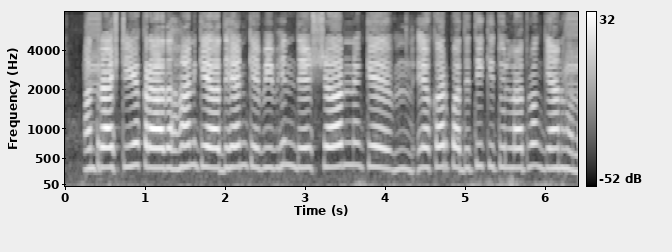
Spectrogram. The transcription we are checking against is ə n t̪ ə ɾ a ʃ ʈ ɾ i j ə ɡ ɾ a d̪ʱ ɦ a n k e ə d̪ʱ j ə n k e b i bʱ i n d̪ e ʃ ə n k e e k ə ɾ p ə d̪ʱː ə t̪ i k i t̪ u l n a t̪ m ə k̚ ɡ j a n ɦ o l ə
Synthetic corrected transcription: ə n t̪ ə ɾ a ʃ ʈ ɾ i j ə k ɾ a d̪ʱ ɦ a n k e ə d̪ʱ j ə n k e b i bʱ i n d̪ e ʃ ə n k e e k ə ɾ p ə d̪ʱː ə t̪ i k i t̪ u l n a t̪ m ə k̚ ɡ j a n ɦ o l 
